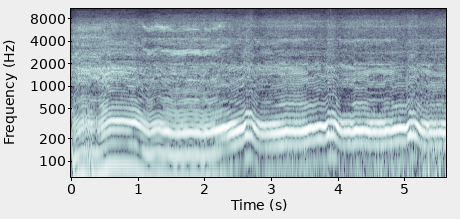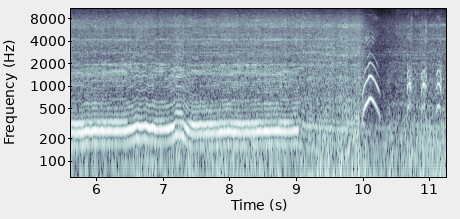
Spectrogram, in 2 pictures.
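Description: A KTM 350XCF dirt bike revs hard at full throttle, the loud engine note surging up and down repeatedly before a final high wail, with a voice briefly breaking in near the end.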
